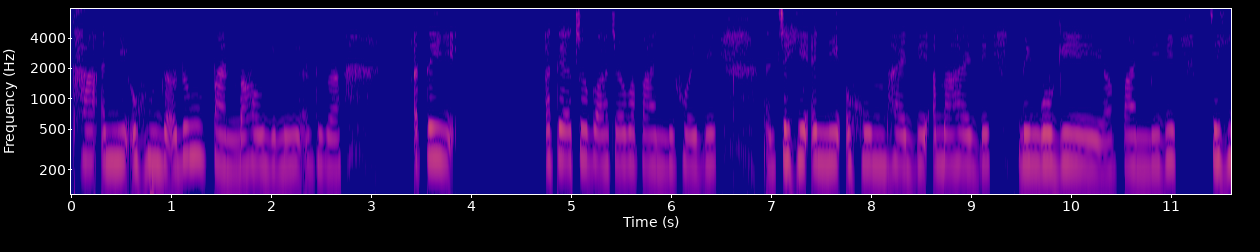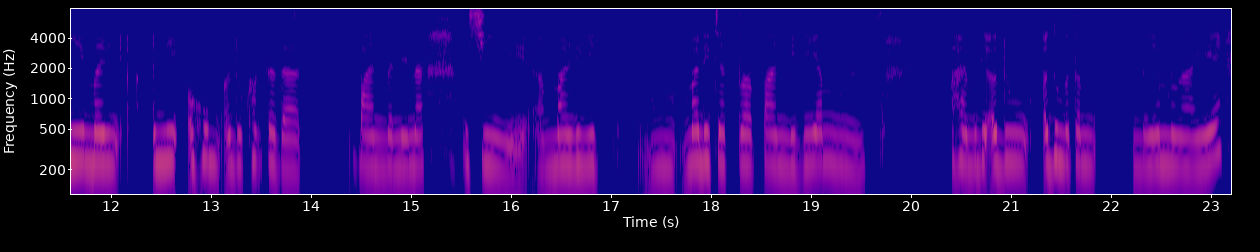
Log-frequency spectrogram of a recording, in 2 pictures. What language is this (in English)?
Manipuri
